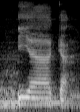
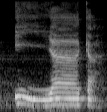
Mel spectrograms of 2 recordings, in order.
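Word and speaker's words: إياك: makna keumumannya seperti itu Jadi dibacanya adalah jangan iyaka tapi iyaka iyaka gitu ya terus yang lahan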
